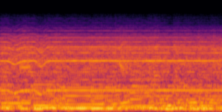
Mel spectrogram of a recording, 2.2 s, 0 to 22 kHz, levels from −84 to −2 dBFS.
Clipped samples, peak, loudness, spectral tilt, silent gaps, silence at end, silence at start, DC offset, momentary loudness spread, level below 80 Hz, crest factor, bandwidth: under 0.1%; -2 dBFS; -13 LUFS; -5.5 dB/octave; none; 0 s; 0 s; under 0.1%; 1 LU; -46 dBFS; 12 dB; 10 kHz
